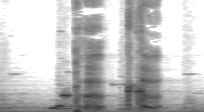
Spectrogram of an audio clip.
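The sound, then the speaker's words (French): Two short, strained coughing bursts, fairly loud, with a rough voiced quality, as if a voice were imitating a ship's onboard computer coughing and sputtering. “Ordinateur de bord Tu veux nous dire quelque chose Oh, c'est bizarre, gars On dirait qu'il tousse, ton ordinateur Oh, oh, oh, il a attrapé un rhume ou quoi”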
